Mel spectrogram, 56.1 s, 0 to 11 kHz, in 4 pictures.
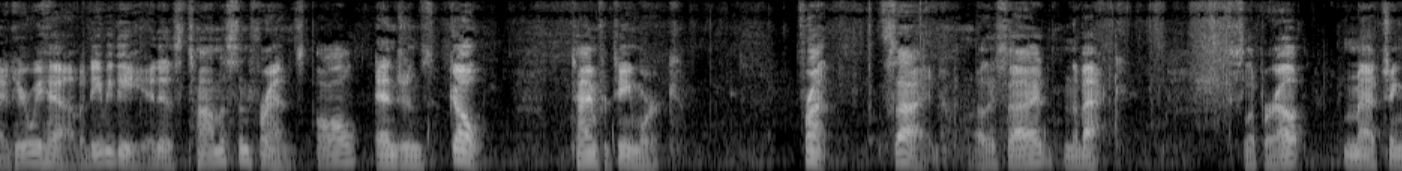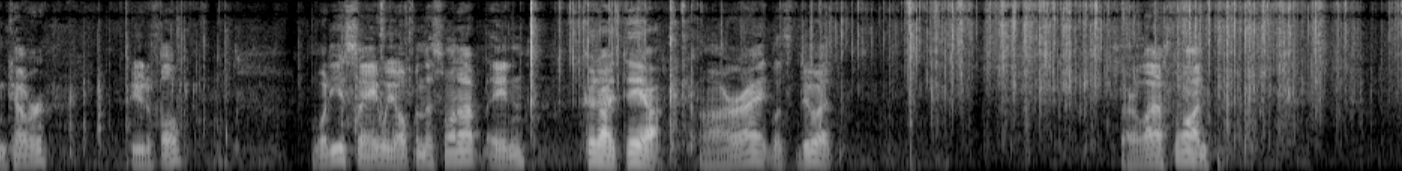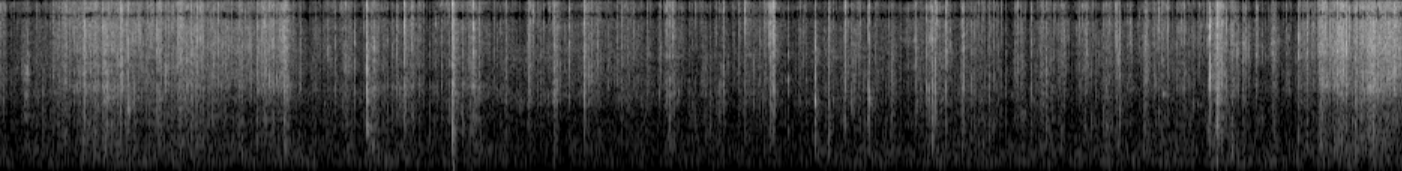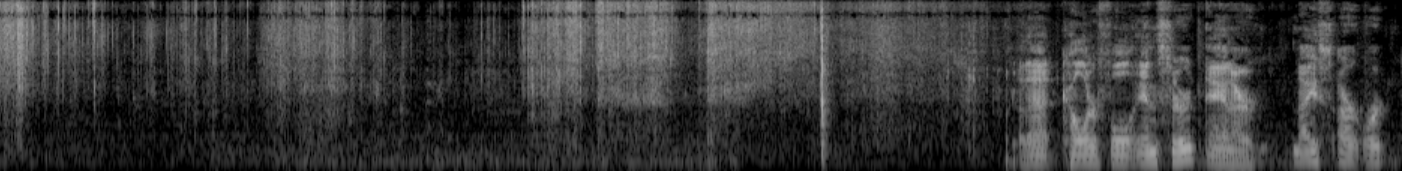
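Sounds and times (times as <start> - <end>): plastic wrap crinkling and tearing: 17.1 - 52.1.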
